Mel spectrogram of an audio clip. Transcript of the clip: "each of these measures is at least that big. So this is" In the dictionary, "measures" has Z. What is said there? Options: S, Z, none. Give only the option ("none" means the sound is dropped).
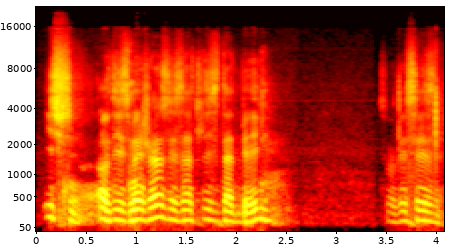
Z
